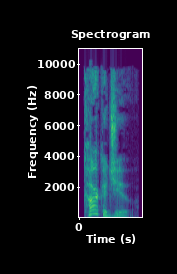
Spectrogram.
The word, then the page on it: carcajou: British English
